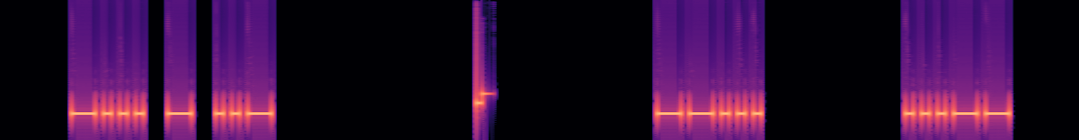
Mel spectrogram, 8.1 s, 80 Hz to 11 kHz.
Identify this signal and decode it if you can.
Morse code, heard as a keyed tone, about 20 wpm, 700 Hz. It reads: B T U 7 3
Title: Top 20 QSO Elements - 6x Character Spacing - 20wpm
